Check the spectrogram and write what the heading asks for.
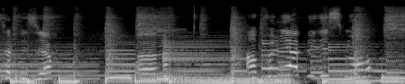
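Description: Live pop band playing: drums, electric guitar, bass and keyboard. A voice comes in over the music in the second half.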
